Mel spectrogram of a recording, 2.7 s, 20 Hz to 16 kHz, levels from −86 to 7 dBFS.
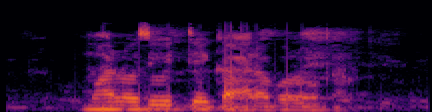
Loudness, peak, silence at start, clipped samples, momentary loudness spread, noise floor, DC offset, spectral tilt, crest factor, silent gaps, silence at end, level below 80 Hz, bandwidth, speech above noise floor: -29 LUFS; -10 dBFS; 0.5 s; under 0.1%; 13 LU; -57 dBFS; under 0.1%; -5 dB/octave; 20 dB; none; 0.25 s; -52 dBFS; 7.8 kHz; 29 dB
